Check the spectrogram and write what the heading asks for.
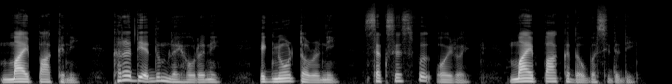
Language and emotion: Manipuri, neutral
